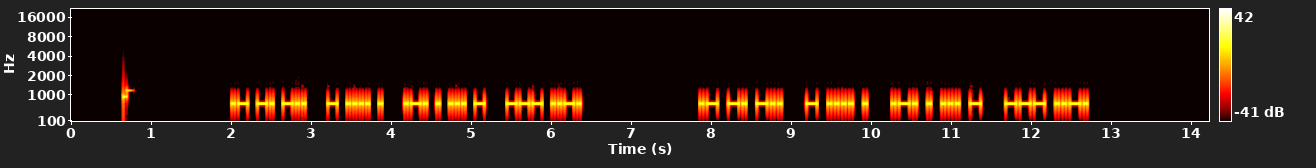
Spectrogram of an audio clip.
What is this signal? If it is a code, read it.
Morse code, heard as a keyed tone, about 29 wpm, 700 Hz. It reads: AND THE REST OF AND THE REST OF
